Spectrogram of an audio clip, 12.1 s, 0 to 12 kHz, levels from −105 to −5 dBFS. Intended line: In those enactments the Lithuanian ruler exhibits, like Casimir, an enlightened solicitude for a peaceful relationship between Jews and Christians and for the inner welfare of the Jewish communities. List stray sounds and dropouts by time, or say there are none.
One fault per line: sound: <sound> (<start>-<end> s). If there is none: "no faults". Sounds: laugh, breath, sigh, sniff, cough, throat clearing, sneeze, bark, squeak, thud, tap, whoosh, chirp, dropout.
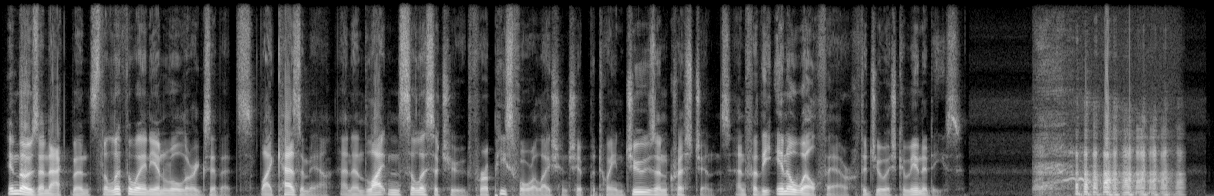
sound: laugh (10.3-11.9 s)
